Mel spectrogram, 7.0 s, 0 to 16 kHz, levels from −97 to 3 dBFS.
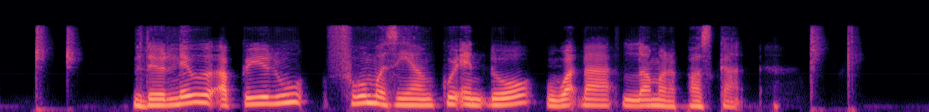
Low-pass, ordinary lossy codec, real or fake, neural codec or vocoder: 7.2 kHz; none; fake; codec, 16 kHz, 0.5 kbps, X-Codec, HuBERT features, trained on LibriSpeech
